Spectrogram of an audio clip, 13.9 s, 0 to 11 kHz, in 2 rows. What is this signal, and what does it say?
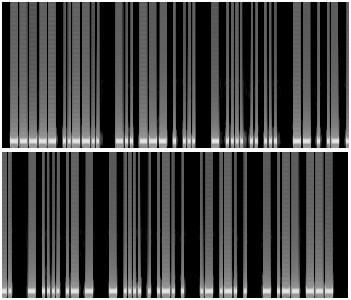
Morse code, heard as a keyed tone, about 25 wpm, 600 Hz. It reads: 0? DOES THIS MEAN THAT THERE ARE TWO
